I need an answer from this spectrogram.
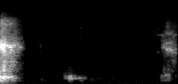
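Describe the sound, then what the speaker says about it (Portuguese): One sharp, explosive cough bursts out at the start, followed by a faint breath and a softer second exhale, otherwise silent. "Desculpa, vou tossir, não vou fugir, hein?"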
